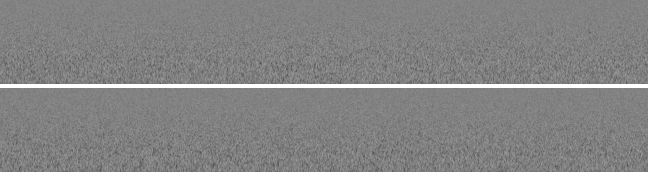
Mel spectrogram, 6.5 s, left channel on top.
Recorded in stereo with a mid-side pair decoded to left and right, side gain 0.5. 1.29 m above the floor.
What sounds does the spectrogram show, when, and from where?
Only background noise.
